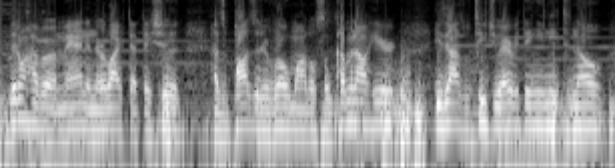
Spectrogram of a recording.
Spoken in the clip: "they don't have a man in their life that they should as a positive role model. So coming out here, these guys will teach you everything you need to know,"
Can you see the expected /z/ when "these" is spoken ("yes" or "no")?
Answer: yes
